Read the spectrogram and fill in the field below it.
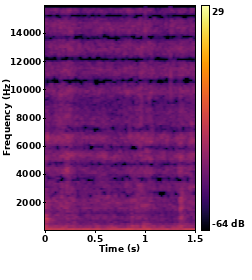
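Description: Tomato paste, carrots, onions and garlic stirred in a hot pan for Ukrainian borscht, making a constant soft sizzle at low level with no voices.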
